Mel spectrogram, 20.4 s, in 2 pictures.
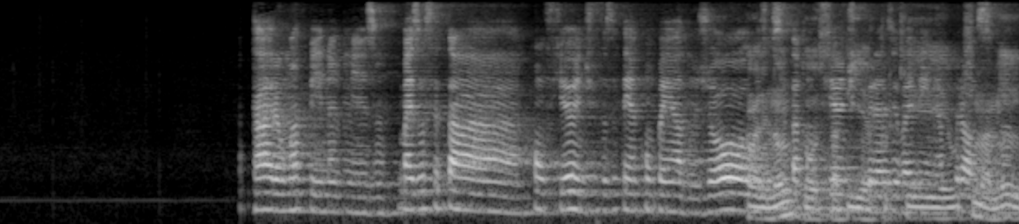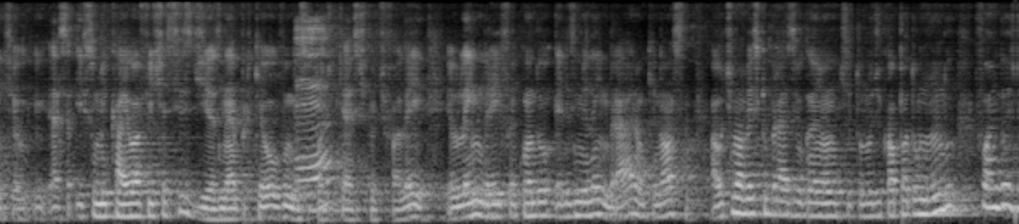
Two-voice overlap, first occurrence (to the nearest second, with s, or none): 8 s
